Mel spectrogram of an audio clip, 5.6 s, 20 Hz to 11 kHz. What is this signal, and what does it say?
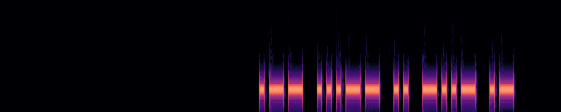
Morse code, heard as a keyed tone, about 25 wpm, 700 Hz. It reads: W3IXA
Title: USA Call Signs - 5 Characters - Repeated 3x - 25wpm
